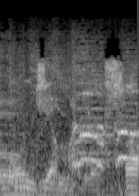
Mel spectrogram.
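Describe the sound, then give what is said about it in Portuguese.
A rooster crows in the background of a phone call from Lagoa Encantada. Its drawn-out harmonic call runs under a man speaking a morning greeting. “Olha o galo cantando aí.”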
